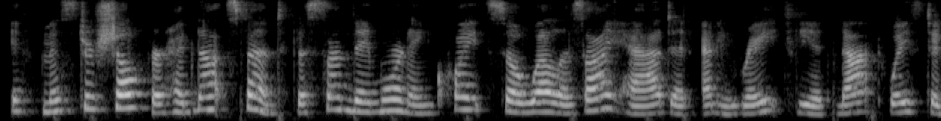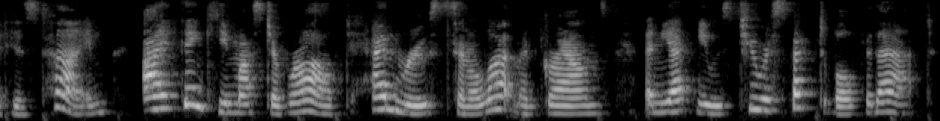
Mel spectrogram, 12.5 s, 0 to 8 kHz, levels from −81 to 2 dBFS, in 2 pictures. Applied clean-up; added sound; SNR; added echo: neural mask model DeepFilterNet 3.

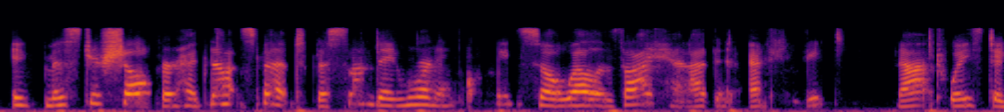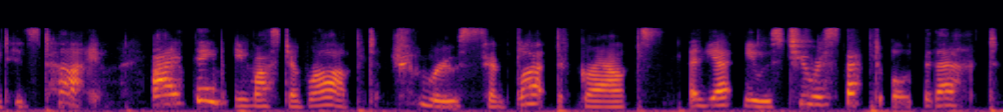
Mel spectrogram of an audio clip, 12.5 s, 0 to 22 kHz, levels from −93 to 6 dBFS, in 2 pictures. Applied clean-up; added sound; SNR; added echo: neural diffusion model UNIVERSE++.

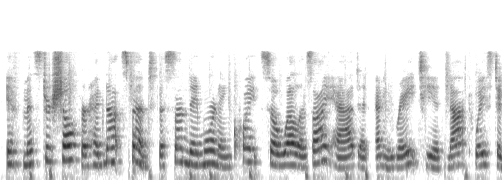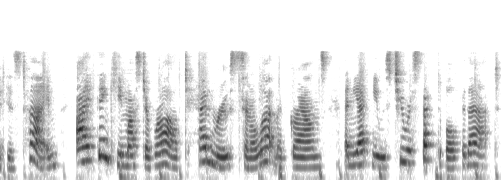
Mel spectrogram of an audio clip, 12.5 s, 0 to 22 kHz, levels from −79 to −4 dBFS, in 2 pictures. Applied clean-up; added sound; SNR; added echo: neural mask model RNNoise.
